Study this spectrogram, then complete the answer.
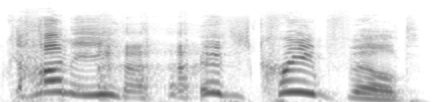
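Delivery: high, loud questioning; mock husband. Husband interrogating his wife about the cookies, high and loud.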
